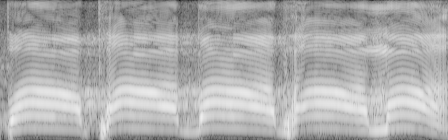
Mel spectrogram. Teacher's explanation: মানে হলো ব আর ম দুটোই দুই ঠোঁট থেকে উচ্চারণ হয়। · যারা ব্যাকরণবিদ তারা বলবেন যে এই সমস্ত অক্ষরগুলো দুই ঠোঁট থেকে উচ্চারণ হয়, এই জন্য একে দুই ঠোঁট থেকে উচ্চারণ হয় বলে এই অক্ষরগুলোকে এক লাইনে লেখা আছে।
